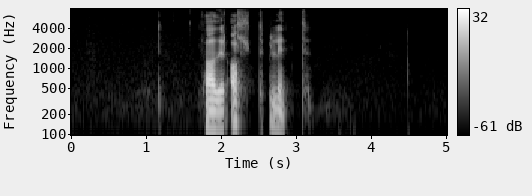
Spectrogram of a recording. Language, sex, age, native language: Icelandic, male, 40-49, Icelandic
